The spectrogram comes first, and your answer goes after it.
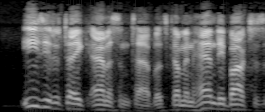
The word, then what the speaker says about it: Anacin: You can get Anison at any drug counter. It's spelled Anacin. Easy-to-take Anison tablets come in handy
